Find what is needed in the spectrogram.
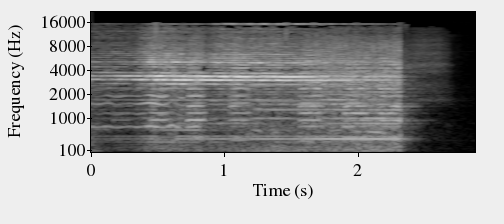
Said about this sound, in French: Sur les Champs-Élysées, encadrés par un important dispositif de sécurité, les supporters auront donné de la voix jusqu'à tard dans la soirée sans incident majeur, à grand renfort de drapeaux et de klaxons.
